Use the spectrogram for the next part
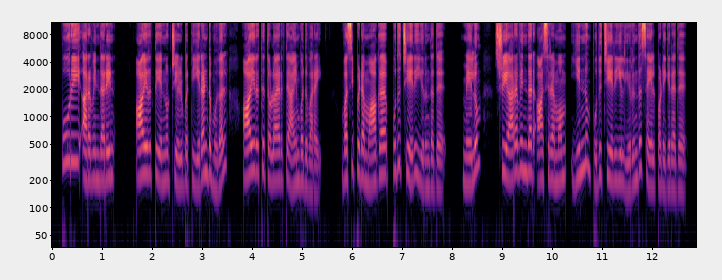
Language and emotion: Tamil, neutral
